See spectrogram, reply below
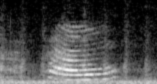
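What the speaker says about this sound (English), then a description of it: "Hear my cat." Lily, a pet cat, gives a single faint, drawn-out meow lasting under a second against a quiet, slightly hissy room.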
